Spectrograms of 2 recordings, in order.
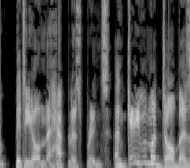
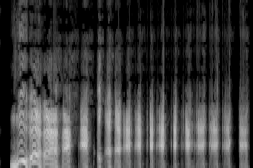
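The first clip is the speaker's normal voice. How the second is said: gleeful cackle; 6 semitones higher than usual. Real, not acted. Laughs after gloating.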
